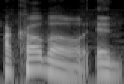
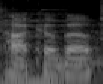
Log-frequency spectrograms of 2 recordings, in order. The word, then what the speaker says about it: Hakobo: all the time um okobo am i saying your name correctly this time yes it's it is hot kobo awesome um welcome to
